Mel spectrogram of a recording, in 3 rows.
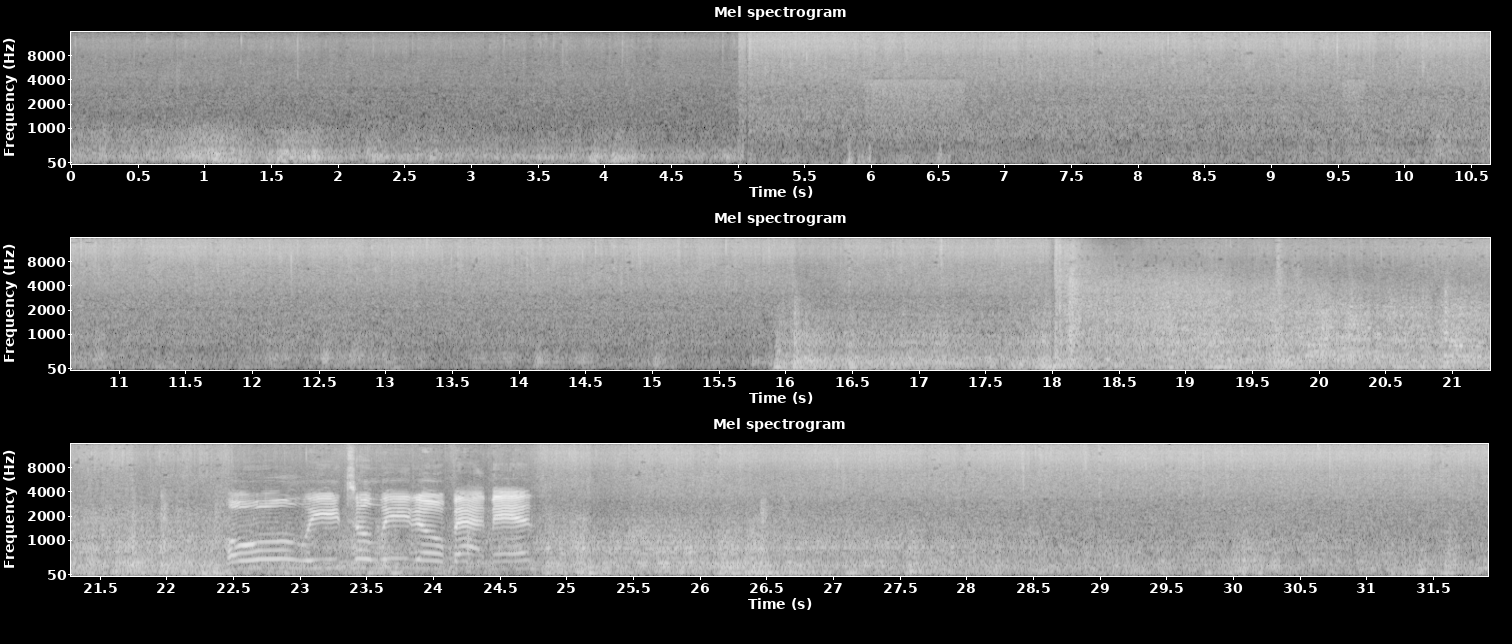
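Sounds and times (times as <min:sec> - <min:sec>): steady rain falling: 0:00.0 - 0:31.9
loud thunderclap rumbling: 0:15.9 - 0:22.4, 0:24.8 - 0:31.9.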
